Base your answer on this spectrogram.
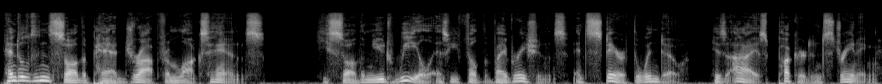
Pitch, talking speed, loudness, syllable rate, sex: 105 Hz, 190 wpm, -19 LUFS, 4.8 syllables/s, male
